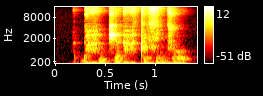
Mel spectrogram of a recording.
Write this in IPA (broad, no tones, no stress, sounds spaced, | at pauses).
ɠ a̤ n d͡ʒ ə ɾ a̤ t ɪ z ɪ n z o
